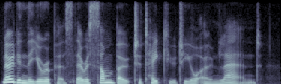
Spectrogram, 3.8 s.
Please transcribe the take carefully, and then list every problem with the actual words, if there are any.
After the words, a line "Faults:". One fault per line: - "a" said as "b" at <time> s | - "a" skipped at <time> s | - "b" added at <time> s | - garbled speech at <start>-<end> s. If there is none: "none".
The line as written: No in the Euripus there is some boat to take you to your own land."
No in the Euripus there is some boat to take you to your own land."
Faults:
none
